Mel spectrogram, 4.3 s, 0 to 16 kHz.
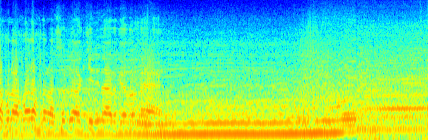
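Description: Onboard sound of a racing RX-7 FD3S's naturally aspirated three-rotor 20B rotary engine under power, a steady drone that climbs in pitch toward the end. About three and a half seconds in it gives way abruptly to a different car's engine note, the onboard sound of a CR-X.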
